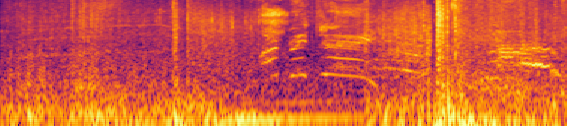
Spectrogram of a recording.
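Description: Explosions and gunfire rumble in a battle.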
